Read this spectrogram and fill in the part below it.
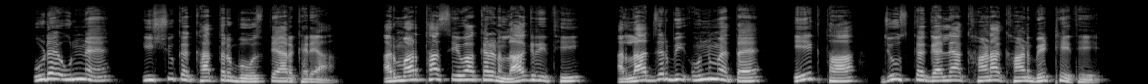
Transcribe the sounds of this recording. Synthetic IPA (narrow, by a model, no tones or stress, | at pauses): ʊɽɛʊnːɛ | jiːsukekʰaːt̪ːəɾbʱoːd͡ʒt̪jaːɾkɐɾja̰ | ɐɾmɐɾt̪ʰaseːʋakɐɾəɽ̃laːɡɾit̪ʰi | ɐɾlaːd͡ʒəɾbʱiʔʊnmɛ̃t̪ɛ | eːkt̪ʰa | d͡ʒoʊskɛɡɛːljãkʰaːɽ̃akʰaːɽ̃beːʈʰet̪ʰḛː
